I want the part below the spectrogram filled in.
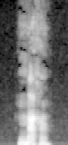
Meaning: plural of marin
- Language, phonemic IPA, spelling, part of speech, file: French, /ma.ʁɛ̃/, marins, noun, LL-Q150 (fra)-marins.wav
